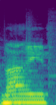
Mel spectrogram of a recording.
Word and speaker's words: knife: say no so so in english we have a k n okay n words all these silence okay so we say nine we say knee knot knife knitting knock we never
